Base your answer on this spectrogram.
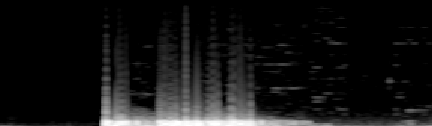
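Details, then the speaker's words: A lung sound played in an EMT lung-sound recognition quiz: a single breath carrying many brief, wet, moist popping sounds; crackles (rales). "with all due respect five star and cfr end rails and crackles are the same thing yes they're both described as wet and white moist"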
